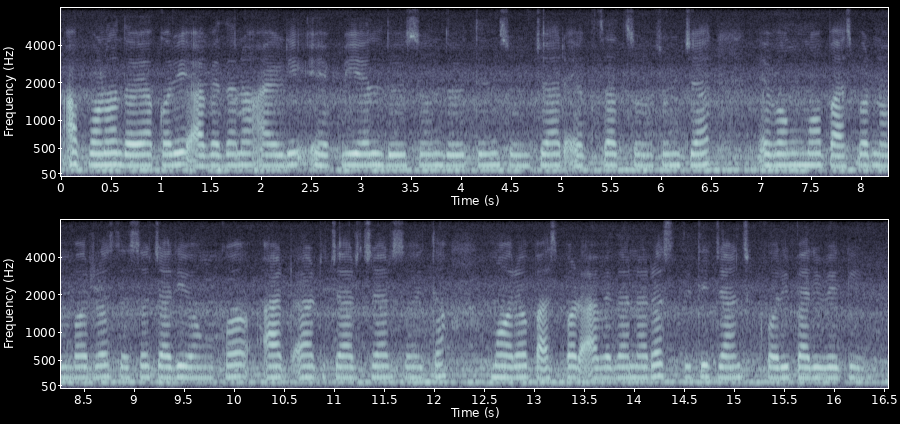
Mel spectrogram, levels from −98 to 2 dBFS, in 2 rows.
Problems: none marked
